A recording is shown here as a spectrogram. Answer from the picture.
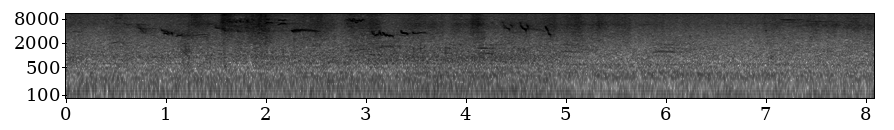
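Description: Outdoor ambience: a low steady rumble with birds chirping now and then, mostly short high chirps between about one and five seconds in.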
